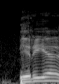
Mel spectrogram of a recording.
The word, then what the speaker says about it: birria: That the spices and is it birria? Is that how you pronounce it?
